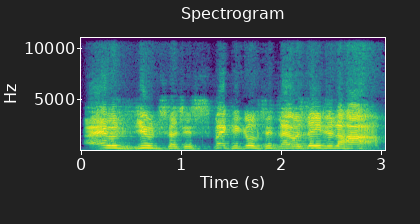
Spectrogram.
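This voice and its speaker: A pompous, theatrical gentleman speaks in florid, indignant phrases. His voice sits fairly high. The sound is a slightly dull vintage radio-play recording. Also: brisk. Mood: scandalised. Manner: florid, indignant, grandly over-enunciated phrasing. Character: pompous, haughty, theatrical gentleman, easily scandalised. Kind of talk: old-time radio detective drama acting.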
